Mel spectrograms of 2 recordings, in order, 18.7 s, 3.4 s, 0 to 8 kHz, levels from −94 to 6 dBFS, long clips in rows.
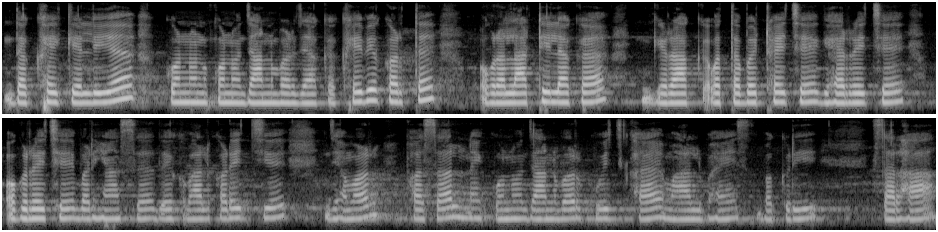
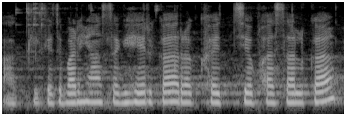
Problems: background conversations at intervals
